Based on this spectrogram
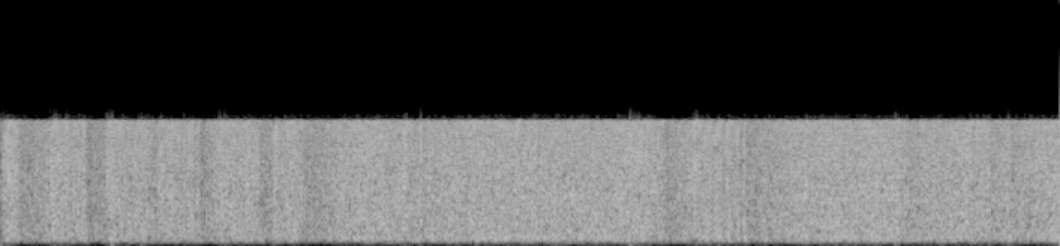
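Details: Anan radio receiver: hissing static swells in bursts whenever a strong sideband signal peaks. The noise blanker shuts off at that threshold and the noise floor rises; in the evenings all signals are strong enough to defeat it.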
